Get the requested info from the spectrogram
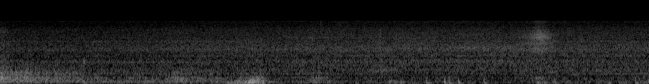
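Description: Steady low background hiss of an open microphone (room tone), with a faint low thump about two and a half seconds in and a brief soft hiss near the end.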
